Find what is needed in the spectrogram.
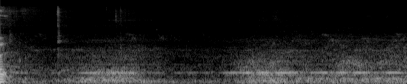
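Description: A steady low rumble with a single steady humming tone that grows stronger about two seconds in, like a machine or engine running; one faint click just after the start.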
